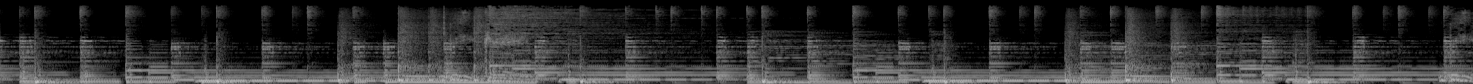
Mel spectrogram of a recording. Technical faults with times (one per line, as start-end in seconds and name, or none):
none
